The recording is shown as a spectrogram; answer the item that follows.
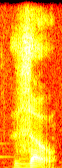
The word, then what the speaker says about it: though: So, this is the t h sound voiced with the o vowel, o. Though. Though. Okay? It's not thuh or thah or something like that.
